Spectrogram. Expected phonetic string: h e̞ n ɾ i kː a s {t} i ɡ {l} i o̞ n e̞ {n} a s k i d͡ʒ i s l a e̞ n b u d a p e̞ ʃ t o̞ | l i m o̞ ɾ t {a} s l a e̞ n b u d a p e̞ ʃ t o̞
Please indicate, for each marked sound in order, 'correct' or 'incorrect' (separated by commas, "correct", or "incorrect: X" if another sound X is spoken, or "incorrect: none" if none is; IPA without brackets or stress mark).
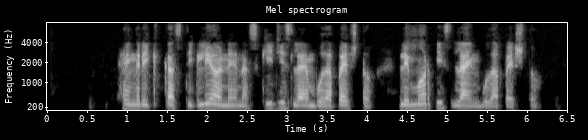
correct, correct, correct, incorrect: i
